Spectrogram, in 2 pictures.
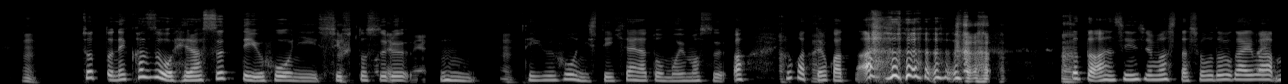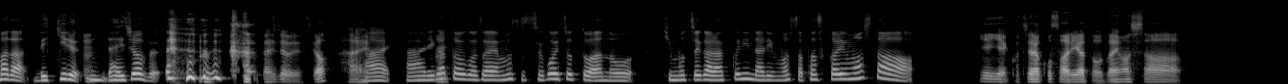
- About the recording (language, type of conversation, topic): Japanese, advice, 衝動買いを抑えるにはどうすればいいですか？
- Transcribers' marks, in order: laugh; laugh; other noise; laugh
